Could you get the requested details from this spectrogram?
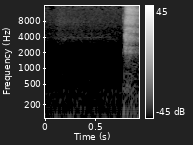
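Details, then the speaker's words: Snoring of a man sleeping in another room, heard during a podcast recording: a faint low, rattling buzz ending in a brief loud snorting rush of air. "There's a man sleeping in there, guys. Snoring, bro."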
